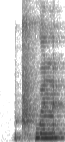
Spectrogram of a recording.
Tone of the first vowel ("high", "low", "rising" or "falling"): high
